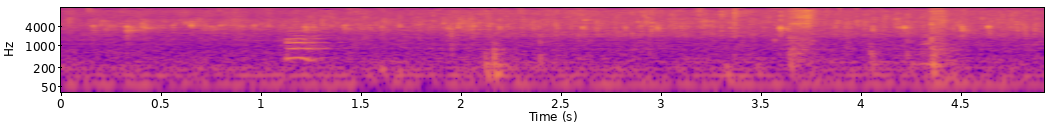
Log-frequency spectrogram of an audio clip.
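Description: Onions and bacon fry in a pan for a poêlée with apples. The sizzle is a soft, steady crackle, broken by a few light clinks and stirring sounds.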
